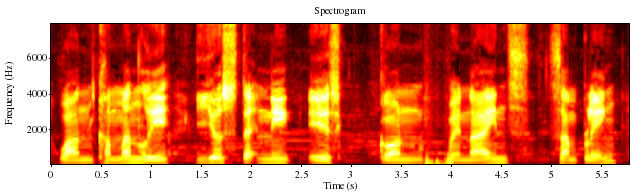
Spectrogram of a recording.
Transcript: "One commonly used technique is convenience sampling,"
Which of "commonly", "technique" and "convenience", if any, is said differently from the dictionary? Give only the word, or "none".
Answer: convenience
